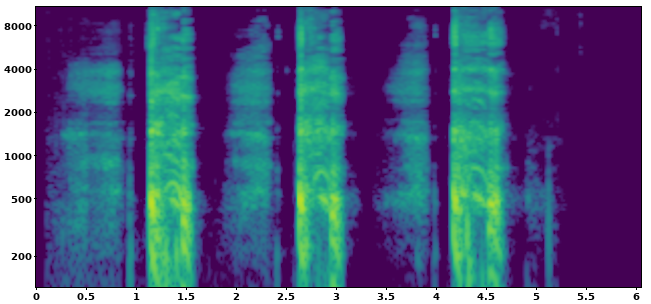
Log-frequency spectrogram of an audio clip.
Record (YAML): three_cough_length: 6.1 s
three_cough_amplitude: 32768
three_cough_signal_mean_std_ratio: 0.29
survey_phase: beta (2021-08-13 to 2022-03-07)
age: 45-64
gender: Male
wearing_mask: 'No'
symptom_abdominal_pain: true
smoker_status: Ex-smoker
respiratory_condition_asthma: false
respiratory_condition_other: false
recruitment_source: REACT
submission_delay: 2 days
covid_test_result: Negative
covid_test_method: RT-qPCR
influenza_a_test_result: Negative
influenza_b_test_result: Negative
